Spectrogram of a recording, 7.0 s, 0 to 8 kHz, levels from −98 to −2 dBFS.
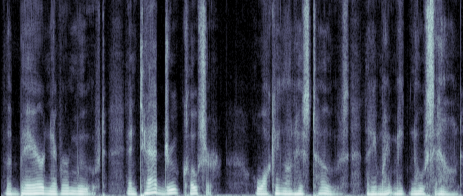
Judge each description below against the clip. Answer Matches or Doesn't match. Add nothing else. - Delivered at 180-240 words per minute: Doesn't match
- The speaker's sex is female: Doesn't match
